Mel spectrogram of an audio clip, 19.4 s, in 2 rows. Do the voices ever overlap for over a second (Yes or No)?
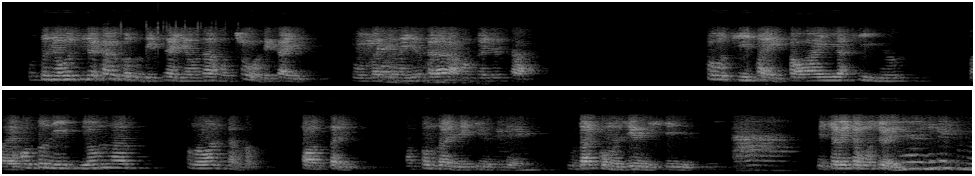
Yes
